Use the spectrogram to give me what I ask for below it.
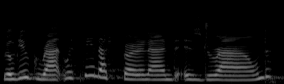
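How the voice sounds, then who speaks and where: Woman acting a high, hammy, scheming stage courtier. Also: normal speed, lightly acted. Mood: persuasive, insistent. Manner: theatrical, declamatory, hammy stage delivery. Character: scheming, ambitious courtier urging a drowsy lord to seize a crown. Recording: echoey stage hall with long reverb.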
